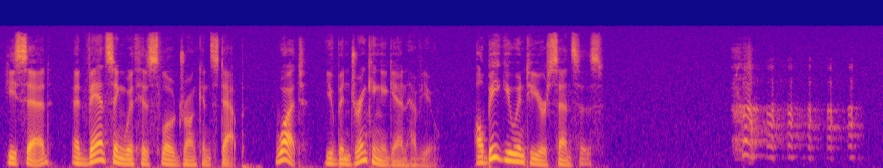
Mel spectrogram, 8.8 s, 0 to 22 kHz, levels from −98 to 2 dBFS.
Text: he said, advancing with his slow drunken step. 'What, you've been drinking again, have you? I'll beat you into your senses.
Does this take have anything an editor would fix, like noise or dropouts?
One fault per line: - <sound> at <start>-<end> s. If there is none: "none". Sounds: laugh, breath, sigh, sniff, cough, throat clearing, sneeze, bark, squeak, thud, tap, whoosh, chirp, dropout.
- laugh at 7.3-8.7 s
